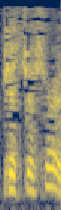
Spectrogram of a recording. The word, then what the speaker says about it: Chichester: He was the dean of Chichester, or Chichester as they pronounce it.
